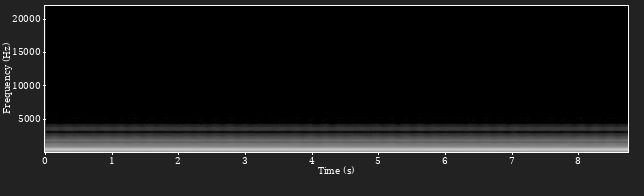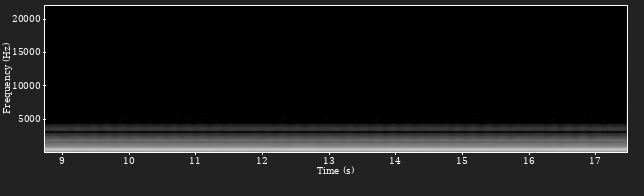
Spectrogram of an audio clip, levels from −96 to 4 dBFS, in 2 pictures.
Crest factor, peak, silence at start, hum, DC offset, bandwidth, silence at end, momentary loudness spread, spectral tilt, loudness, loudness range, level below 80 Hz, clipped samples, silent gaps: 8 dB; -14 dBFS; 0 s; none; under 0.1%; 3.6 kHz; 0 s; 1 LU; -12.5 dB/octave; -22 LUFS; 0 LU; -88 dBFS; under 0.1%; none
